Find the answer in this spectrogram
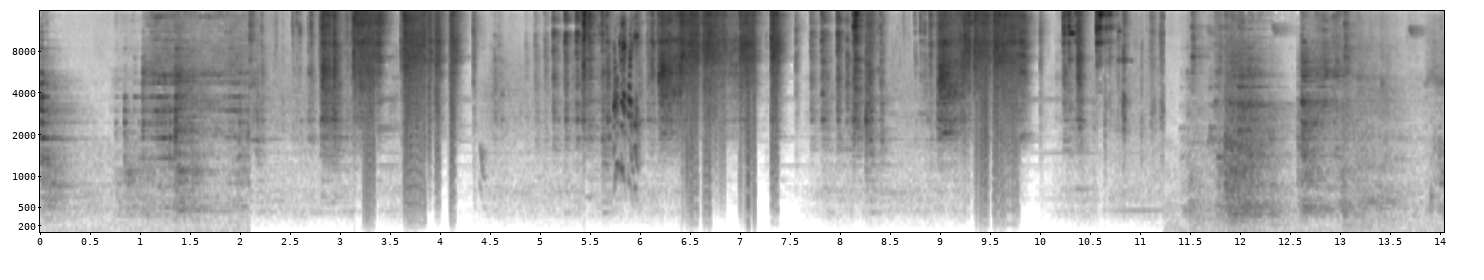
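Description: Steel torsion bar being slid by hand into the nylon-bushed front torsion tube of a sprint car chassis, with irregular metallic clinks and scrapes as the bar knocks against the tube. The bar goes in freely, a sign that the reamed bushings are at the right size.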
